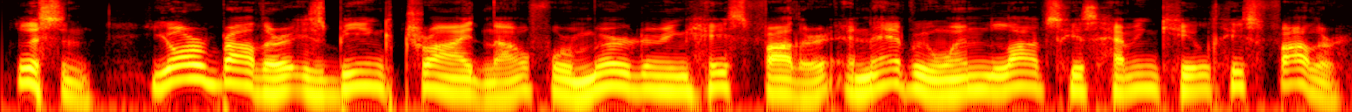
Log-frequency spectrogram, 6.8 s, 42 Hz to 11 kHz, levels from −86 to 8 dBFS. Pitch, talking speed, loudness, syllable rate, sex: 130 Hz, 180 wpm, -17 LUFS, 5.1 syllables/s, male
